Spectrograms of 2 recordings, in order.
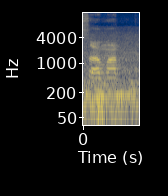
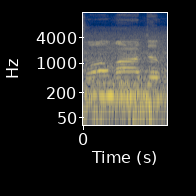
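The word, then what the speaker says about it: صمد: আল্লাহুস সামাদ সম্পূর্ণ ভুল বন্ধুগণ। আল্লাহুস সামাদ নয়, আল্লাহুস সামাদ। সামাদ, সাদ সাদ সাদ সাদ সাদ। আল্লাহুস সামাদ। সাদ উচ্চারণটা আপনাকে এখানে আনতে হবে।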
